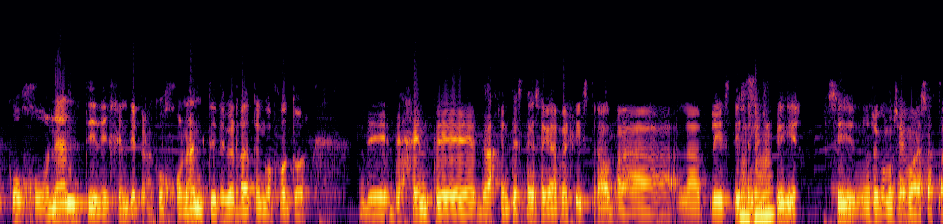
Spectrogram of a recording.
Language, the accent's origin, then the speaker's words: Spanish; Ciudad Real, Castilla-La Mancha, Spain; sí, somos de Ciudad Real, allí lo más que hay son 5 autobuses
